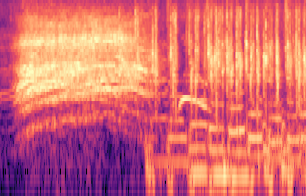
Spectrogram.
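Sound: concert crowd cheering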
